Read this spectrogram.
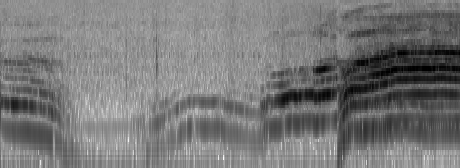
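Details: Third fight between domestic cats Hokuro and a black-and-white rival: a falling yowl fades to a low wavering moan, then swells into a loud, sharply rising, harmonic-rich scream that is held high.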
